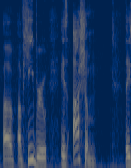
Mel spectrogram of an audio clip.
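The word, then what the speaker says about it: השם: of it we say hashem which in our pronunciation of of Hebrew is asham. They say in Aramaic shima which is the name. And in their Hebrew, their Samaritan Hebrew, they say asham, which is very interesting if you read 2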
